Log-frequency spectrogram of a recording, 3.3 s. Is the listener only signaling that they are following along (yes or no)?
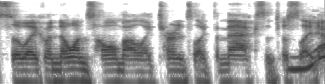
no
